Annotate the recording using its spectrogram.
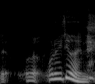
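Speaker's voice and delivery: mock irritated, exasperated, annoyed tone. Mocking the other speaker's habit at a wake: imitating an annoyed question. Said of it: "you'd be like".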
